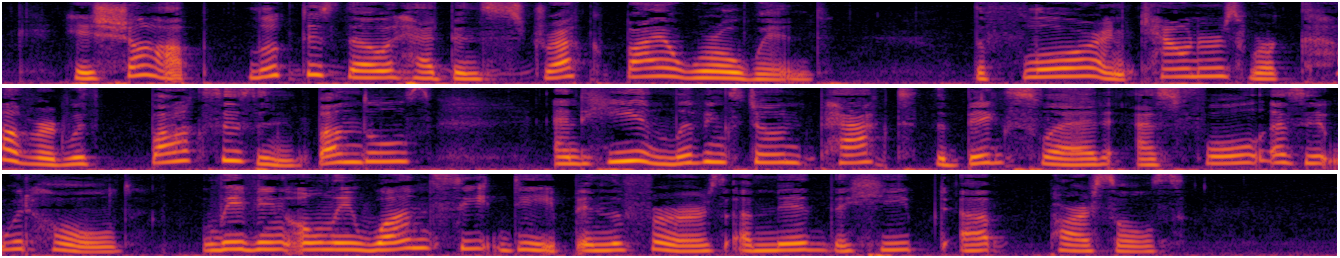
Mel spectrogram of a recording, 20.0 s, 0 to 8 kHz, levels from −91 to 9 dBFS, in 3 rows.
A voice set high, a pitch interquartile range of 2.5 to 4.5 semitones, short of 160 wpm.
No: high, 245 Hz; average, 5.1 semitones; average, 145 wpm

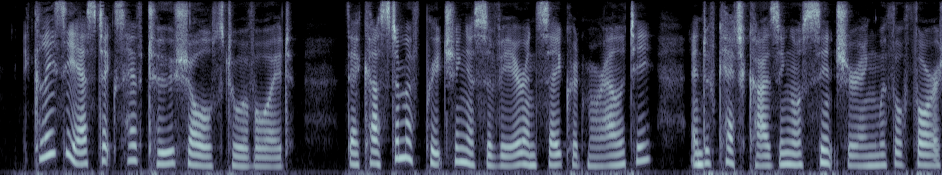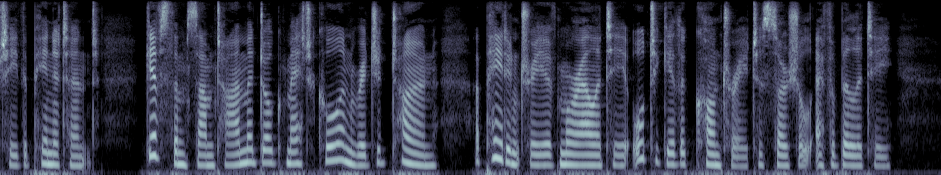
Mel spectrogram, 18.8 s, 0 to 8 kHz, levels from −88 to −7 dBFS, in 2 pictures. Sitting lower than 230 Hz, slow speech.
Yes: medium, 185 Hz; slow, 130 wpm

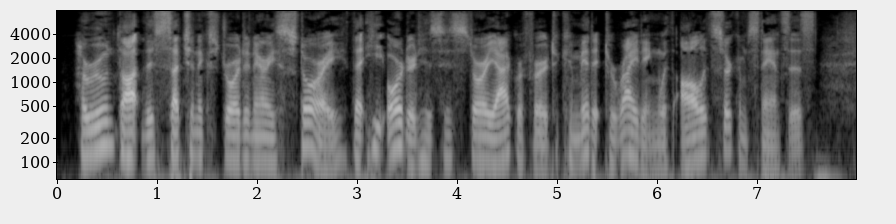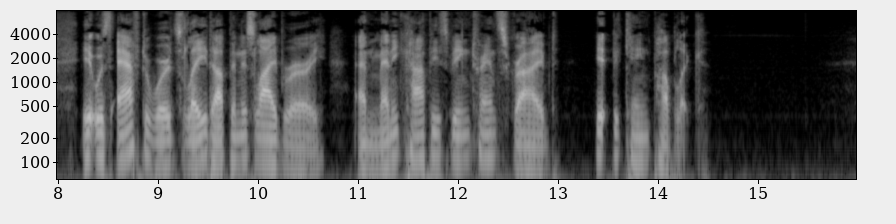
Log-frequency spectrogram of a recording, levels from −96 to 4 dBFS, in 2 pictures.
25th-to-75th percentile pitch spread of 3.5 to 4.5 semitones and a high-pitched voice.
No: average, 3.9 semitones; low, 105 Hz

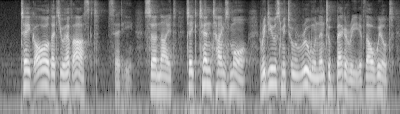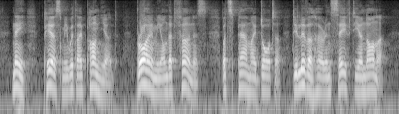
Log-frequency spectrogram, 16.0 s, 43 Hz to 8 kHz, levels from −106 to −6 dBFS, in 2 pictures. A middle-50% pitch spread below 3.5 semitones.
No: average, 3.8 semitones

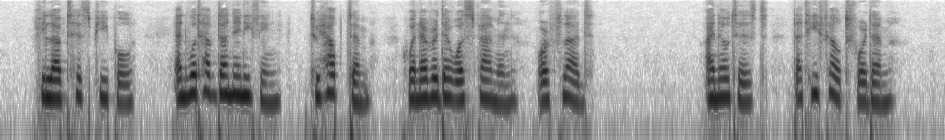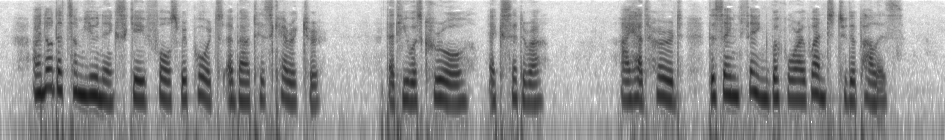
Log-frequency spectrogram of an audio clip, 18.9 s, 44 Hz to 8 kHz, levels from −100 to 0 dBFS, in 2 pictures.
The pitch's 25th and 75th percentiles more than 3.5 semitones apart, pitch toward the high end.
No: average, 2.9 semitones; high, 200 Hz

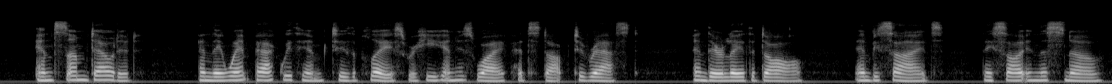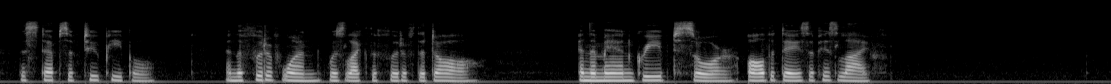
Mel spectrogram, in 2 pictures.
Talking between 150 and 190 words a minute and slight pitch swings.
Yes: average, 165 wpm; narrow, 2.0 semitones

